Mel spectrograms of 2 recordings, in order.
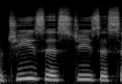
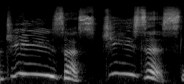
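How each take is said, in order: First: Said in the usual way. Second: High, drawn-out televangelist cry. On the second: Retold or imitated. Dreamer chasing the demon off the yard, televangelist style. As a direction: call it out like an all-powerful TV preacher. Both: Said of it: "I'm saying it like the televangelist".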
